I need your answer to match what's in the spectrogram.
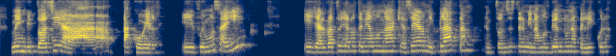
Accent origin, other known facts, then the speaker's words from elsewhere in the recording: Costa Rica; soy tica. Estoy en mi casa aquí en Costa Rica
